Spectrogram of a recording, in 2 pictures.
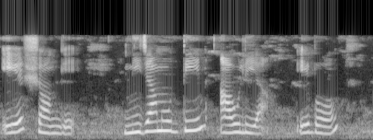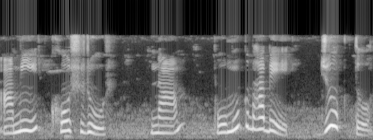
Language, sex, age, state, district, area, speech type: Bengali, female, 30-45, West Bengal, North 24 Parganas, urban, read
